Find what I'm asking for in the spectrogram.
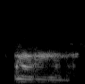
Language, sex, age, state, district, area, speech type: Kannada, male, 60+, Karnataka, Shimoga, urban, conversation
